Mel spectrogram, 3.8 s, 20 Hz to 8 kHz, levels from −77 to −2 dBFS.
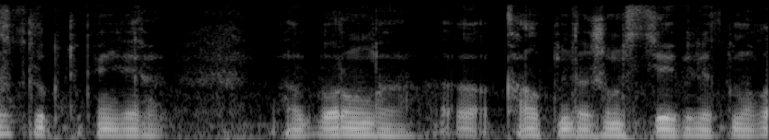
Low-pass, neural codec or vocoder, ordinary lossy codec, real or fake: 7.2 kHz; codec, 16 kHz, 4 kbps, FunCodec, trained on Chinese and English, 50 frames a second; none; fake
